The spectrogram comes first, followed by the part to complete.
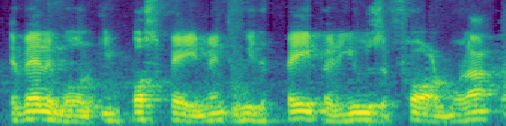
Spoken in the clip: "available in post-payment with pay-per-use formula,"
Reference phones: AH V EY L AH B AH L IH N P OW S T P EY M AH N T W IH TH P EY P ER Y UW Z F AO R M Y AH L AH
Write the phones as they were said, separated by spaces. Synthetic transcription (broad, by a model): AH V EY L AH B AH L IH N P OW S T P EY M AH N T W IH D P EY P ER Y UW Z F AO R M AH L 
